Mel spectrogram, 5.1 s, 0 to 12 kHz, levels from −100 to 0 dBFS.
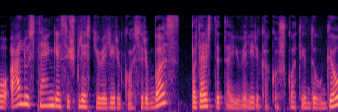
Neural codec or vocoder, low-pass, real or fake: codec, 16 kHz, 4 kbps, X-Codec, WavLM features, trained on Multilingual LibriSpeech; 7.2 kHz; fake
